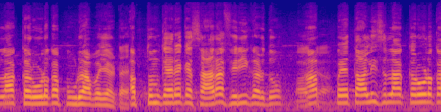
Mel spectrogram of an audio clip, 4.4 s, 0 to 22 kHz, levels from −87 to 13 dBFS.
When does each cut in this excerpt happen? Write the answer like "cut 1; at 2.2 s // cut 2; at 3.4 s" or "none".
cut 1; at 1.2 s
